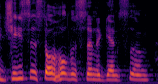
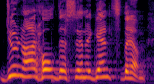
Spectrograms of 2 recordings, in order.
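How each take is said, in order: First: Said in the usual way. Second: High, loud, forceful prayer. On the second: Shown as a demonstration. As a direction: call it out loudly as instructed. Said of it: "say it to yourself in a loud voice".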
